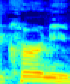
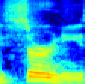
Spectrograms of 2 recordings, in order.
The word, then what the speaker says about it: Cerny: of a mark cerney i used to say kearney but i i looked it up and they say cerny so i'll say it like that who developed a little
